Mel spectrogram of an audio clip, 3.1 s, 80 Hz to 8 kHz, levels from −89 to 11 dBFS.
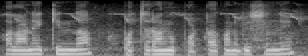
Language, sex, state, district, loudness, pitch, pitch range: Telugu, male, Telangana, Mahabubabad, -14 LUFS, 155 Hz, 150-165 Hz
